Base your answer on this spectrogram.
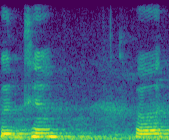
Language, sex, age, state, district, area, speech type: Punjabi, female, 60+, Punjab, Fazilka, rural, read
